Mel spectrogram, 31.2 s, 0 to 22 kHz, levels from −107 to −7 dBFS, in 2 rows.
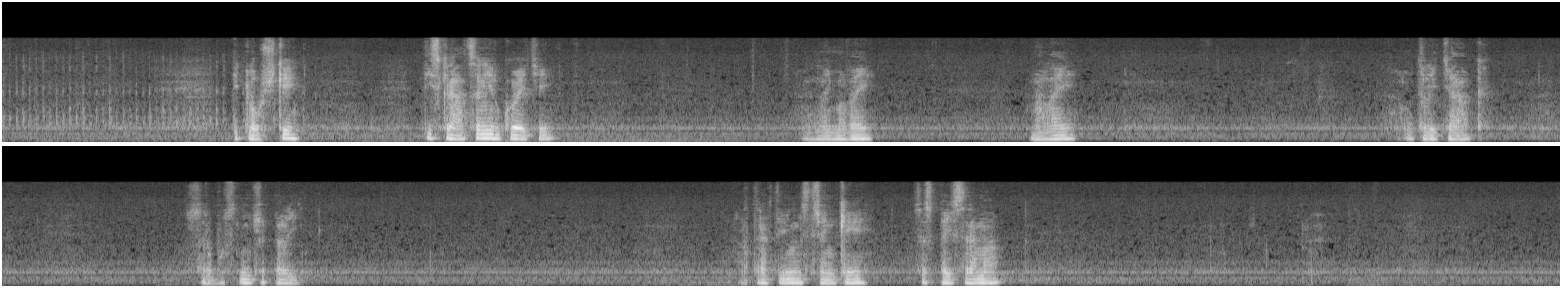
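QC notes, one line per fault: No fault to note; the G.722 call path carries the sound with nothing above 8 kHz, as that codec does.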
